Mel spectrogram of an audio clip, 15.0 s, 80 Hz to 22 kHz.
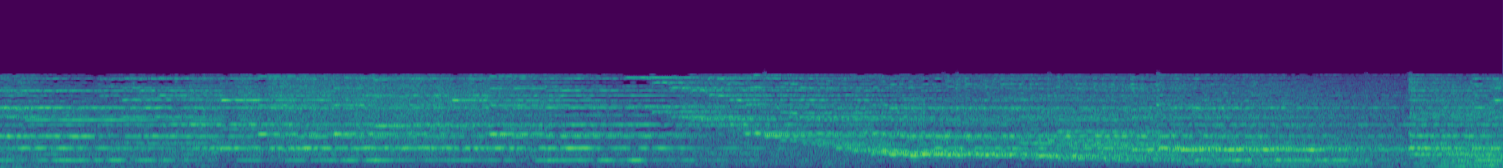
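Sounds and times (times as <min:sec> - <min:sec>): instrumental music over sound system: 0:00.0 - 0:07.4.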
